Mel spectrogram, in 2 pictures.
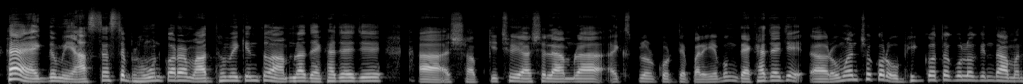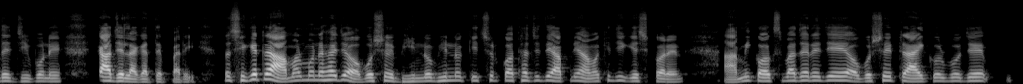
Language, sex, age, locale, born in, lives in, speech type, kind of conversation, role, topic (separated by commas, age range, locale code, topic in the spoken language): Bengali, male, 20-24, bn-BD, Bangladesh, Bangladesh, conversation, unstructured, none, সর্বশেষ আপনি কোথায় ছুটিতে গিয়েছিলেন, আর কেমন লেগেছিল?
